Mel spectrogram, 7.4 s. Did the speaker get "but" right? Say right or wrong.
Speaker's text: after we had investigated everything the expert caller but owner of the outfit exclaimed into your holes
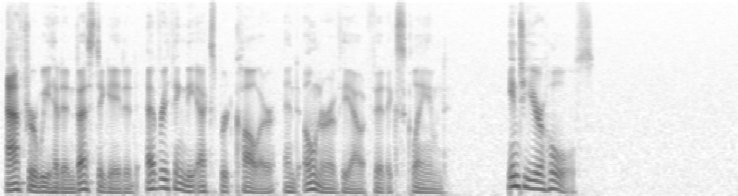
wrong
